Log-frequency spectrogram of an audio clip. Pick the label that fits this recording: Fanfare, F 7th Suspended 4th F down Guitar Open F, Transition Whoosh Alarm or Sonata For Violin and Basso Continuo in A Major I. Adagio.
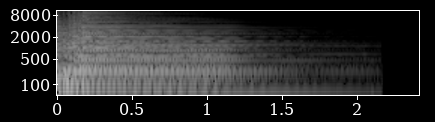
F 7th Suspended 4th F down Guitar Open F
